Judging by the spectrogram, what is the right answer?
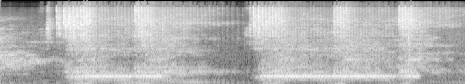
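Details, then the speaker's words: Suzuki Smash that starts easily but won't pull when throttled: two throttle blips where revs rise raggedly and stumble, similar to fuel starvation; the cause was found to be a weak CDI unit giving poor ignition. "Dia nyendat-nyendat ya teman-teman. Penyakitnya mirip-mirip yang tekor bensin."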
